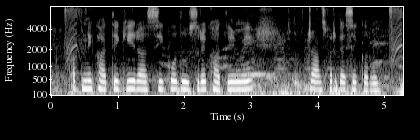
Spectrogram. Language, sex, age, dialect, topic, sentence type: Hindi, female, 25-30, Kanauji Braj Bhasha, banking, question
